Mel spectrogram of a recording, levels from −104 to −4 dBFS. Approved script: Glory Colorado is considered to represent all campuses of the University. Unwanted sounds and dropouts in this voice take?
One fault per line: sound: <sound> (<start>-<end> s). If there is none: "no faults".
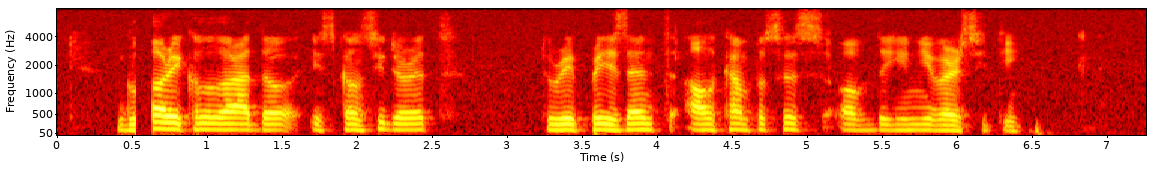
sound: dropout (0.5-0.6 s)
